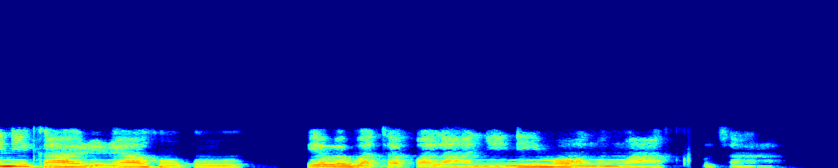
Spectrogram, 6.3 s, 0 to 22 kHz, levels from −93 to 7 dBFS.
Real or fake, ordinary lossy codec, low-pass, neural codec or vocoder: fake; none; 5.4 kHz; codec, 16 kHz in and 24 kHz out, 1 kbps, XY-Tokenizer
